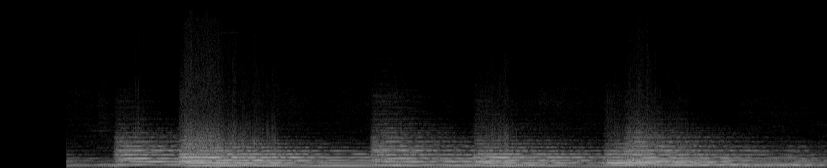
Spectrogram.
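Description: Church bells ringing: about five strikes at uneven intervals, each ringing on and overlapping the next.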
